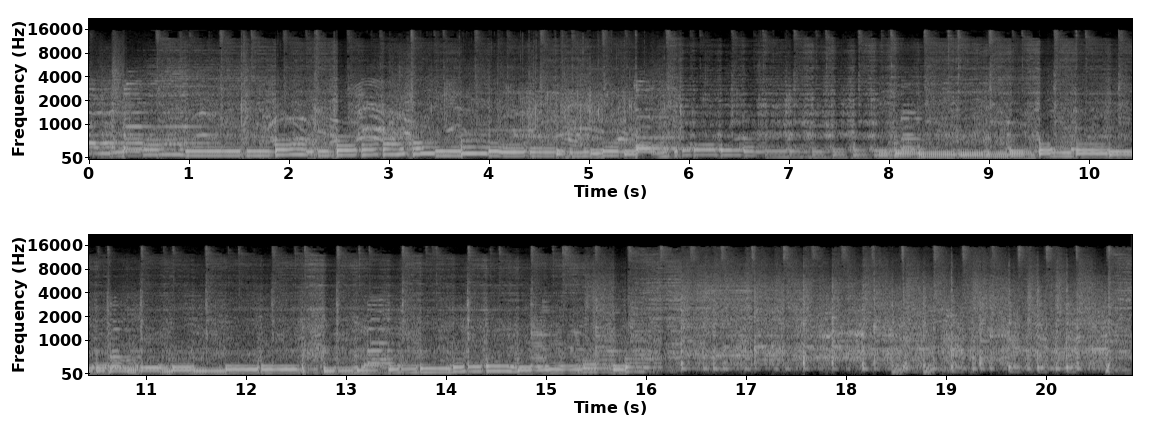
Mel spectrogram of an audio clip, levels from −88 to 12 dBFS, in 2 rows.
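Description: From 5.93 to 7.91 s the audio turns hollow and phasey, with a fixed notched coloration. This is channel delay (comb filtering): one channel arrives about 3 ms late, and summing to mono cancels evenly spaced frequencies, the first notch sitting around 150 Hz.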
